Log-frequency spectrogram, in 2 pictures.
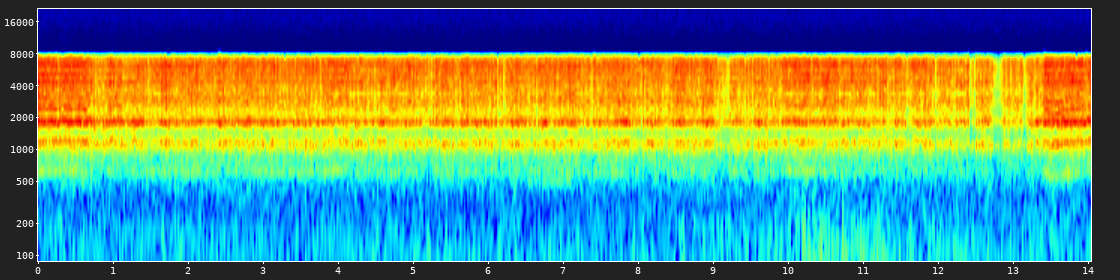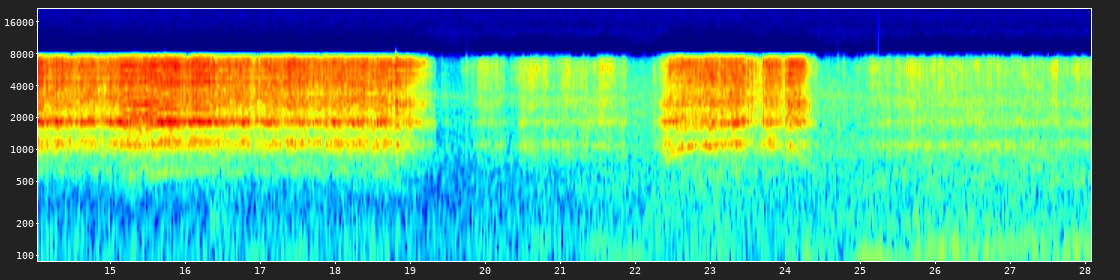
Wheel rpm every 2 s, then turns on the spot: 160, 160, 160, 160, 160, 160, 160, 160, 160, 80, 10, 100, 40, 20.
20-22 24-28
